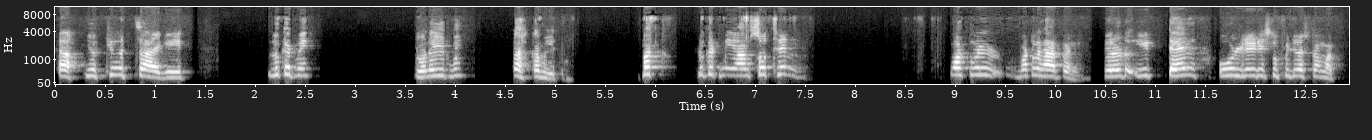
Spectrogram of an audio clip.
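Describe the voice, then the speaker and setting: A woman's voice: high-pitched, moderate pace, pauses often, darkish tone, highs cut off, voice pushed up. A woman voicing a thin, clever old lady in a children's story, coaxing and pleading with the animals.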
